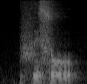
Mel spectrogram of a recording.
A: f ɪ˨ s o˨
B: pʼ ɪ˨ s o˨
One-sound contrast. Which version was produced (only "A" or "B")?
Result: A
